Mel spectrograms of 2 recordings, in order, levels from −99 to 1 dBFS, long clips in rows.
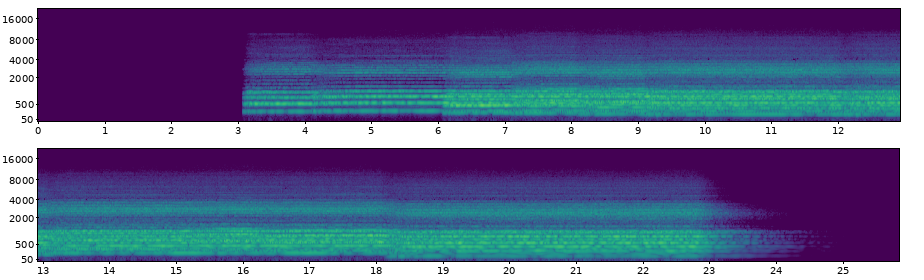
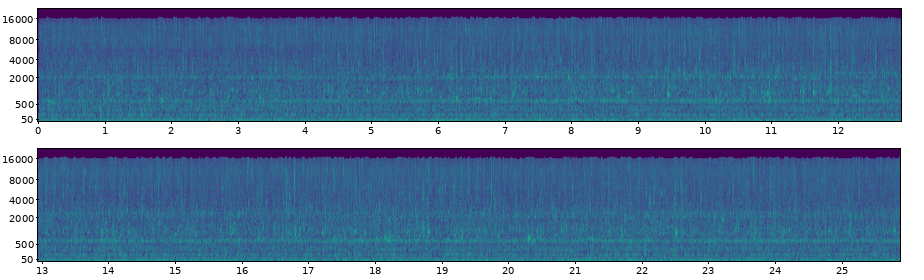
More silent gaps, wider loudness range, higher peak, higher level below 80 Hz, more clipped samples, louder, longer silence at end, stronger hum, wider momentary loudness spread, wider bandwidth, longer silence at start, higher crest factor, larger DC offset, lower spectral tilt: neither; first, 8 LU vs 2 LU; about the same, -18 dBFS vs -16 dBFS; second, -84 dBFS vs -58 dBFS; neither; first, -32 LUFS vs -44 LUFS; first, 2.45 s vs 0 s; neither; first, 6 LU vs 3 LU; second, 10 kHz vs 17 kHz; first, 3.05 s vs 0 s; second, 14 dB vs 30 dB; neither; first, -5 dB/octave vs -1 dB/octave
